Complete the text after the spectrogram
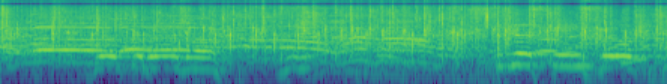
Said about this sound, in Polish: Wielkie brawa dla pana Józefa.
